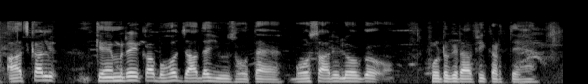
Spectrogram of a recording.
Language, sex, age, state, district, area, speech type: Urdu, male, 18-30, Bihar, Supaul, rural, spontaneous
